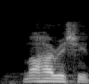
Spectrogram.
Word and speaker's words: Maharishi: Maharishi, they pronounced it, is it?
